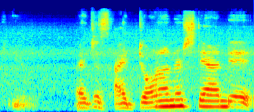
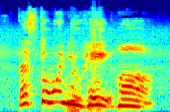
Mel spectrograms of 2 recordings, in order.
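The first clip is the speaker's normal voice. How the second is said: put-on very loud, high kid voice, blurted out; 5 semitones higher, 9 dB louder than usual. Retelling a supermarket trip, imitating a child speaking loudly. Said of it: "Like, all loud".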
